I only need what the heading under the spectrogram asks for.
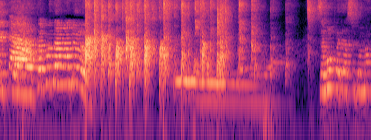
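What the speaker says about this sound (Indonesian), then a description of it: "Tepuk tangan dulu." Children at a holiday Bible school clap their hands in a quick burst of sharp, rhythmic claps, heard close. Voices speak and chant before and after the clapping.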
